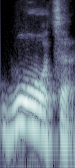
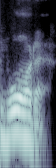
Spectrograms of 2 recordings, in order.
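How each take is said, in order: First: It is said in a British accent. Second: It is said in an American accent. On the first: "for the British we say water" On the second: "The Americans sometimes say water"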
